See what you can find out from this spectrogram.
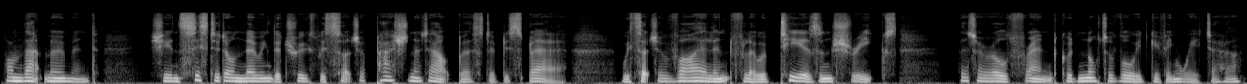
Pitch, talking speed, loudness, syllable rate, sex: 135 Hz, 175 wpm, -20 LUFS, 4.5 syllables/s, female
